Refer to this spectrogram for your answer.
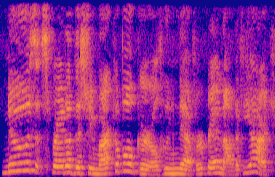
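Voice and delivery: usual speaking voice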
